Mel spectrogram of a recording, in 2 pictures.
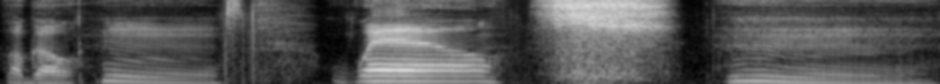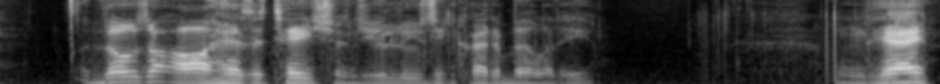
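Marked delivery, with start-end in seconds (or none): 0.5-4.4 drawn-out "Hmm, well, hmm" with long gaps; hesitant vocalized pauses. Shown as a demonstration. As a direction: stall on "Hmm", stretch "well", trail into "hmm". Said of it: "a hesitation could be a vocalized pause".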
